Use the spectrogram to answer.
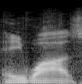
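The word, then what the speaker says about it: Aiwass: Aleister Crowley meditated inside the Giza octagram and channeled the divinity Awaz, pronounced Awaz, furthering the immutable connection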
